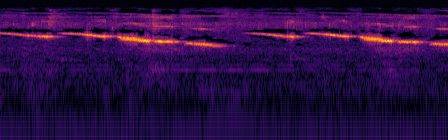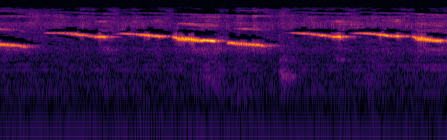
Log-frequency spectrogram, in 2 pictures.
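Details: Golden-bellied gerygone singing on a bird-lure recording: repeated phrases of sweet, high, downward-sliding whistles, each phrase a stepped descending cascade, about four phrases with short gaps between.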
